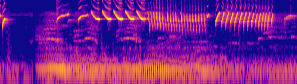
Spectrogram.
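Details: Yorkshire canary singing for encouraging idle canaries and mating: after a quiet start, curved whistled notes, then two long rapid buzzing trills; steady low hum in the background.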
